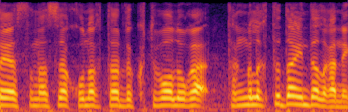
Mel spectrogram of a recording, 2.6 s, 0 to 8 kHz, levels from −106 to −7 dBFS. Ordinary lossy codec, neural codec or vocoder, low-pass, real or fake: none; none; 7.2 kHz; real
